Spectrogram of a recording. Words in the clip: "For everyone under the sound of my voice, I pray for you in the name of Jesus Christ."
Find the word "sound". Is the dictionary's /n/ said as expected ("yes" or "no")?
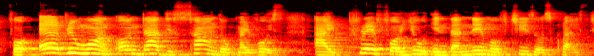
yes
